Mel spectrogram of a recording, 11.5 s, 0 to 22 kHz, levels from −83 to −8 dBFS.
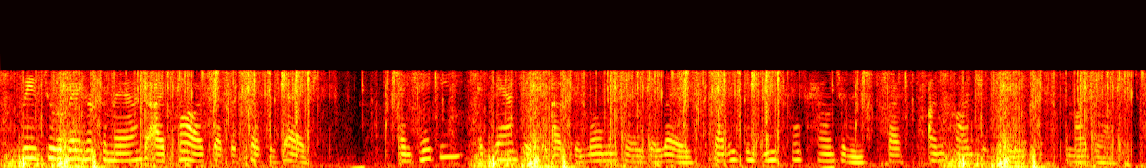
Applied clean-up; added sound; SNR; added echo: none; Crumpling, crinkling; -3 dB; reverberation time 0.2 s.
